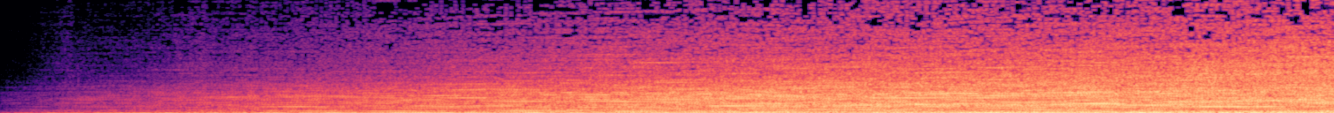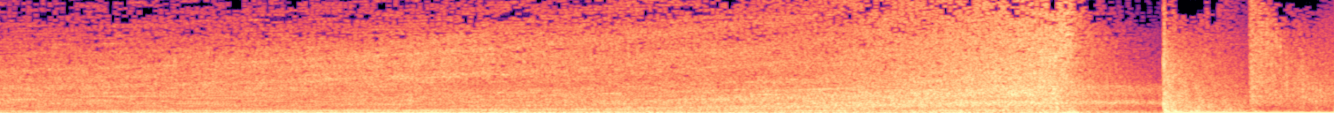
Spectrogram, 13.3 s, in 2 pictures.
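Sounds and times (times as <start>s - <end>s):
long rise effect: 3.1s - 13.2s.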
